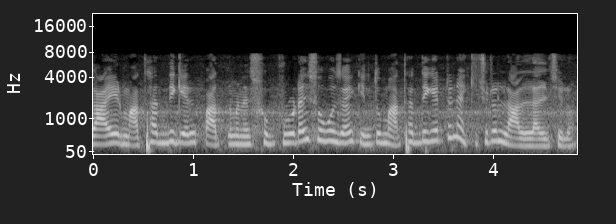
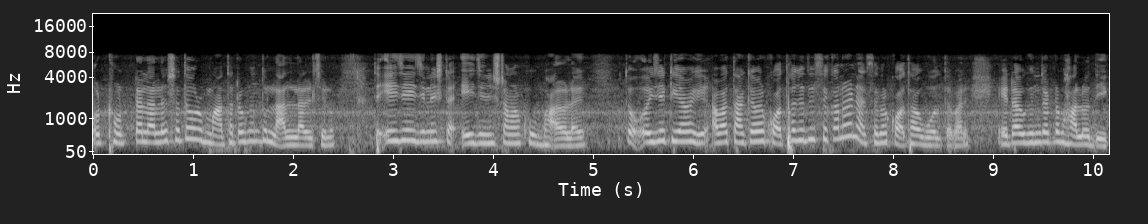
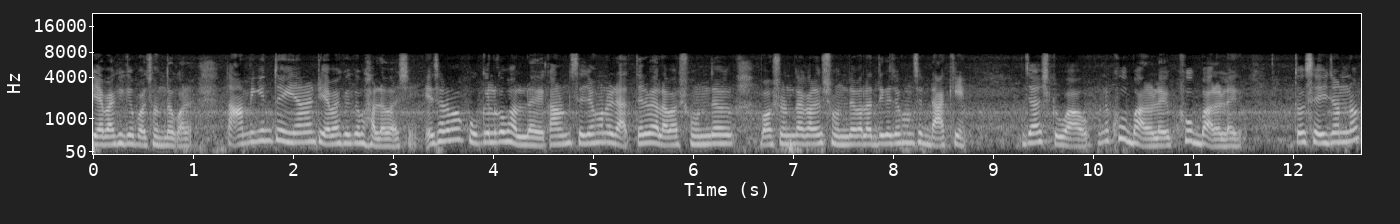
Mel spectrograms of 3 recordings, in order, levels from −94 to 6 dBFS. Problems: constant background noise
